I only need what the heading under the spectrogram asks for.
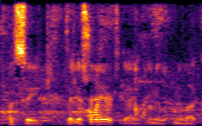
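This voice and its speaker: Male police officer over loud crowd noise. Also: lowish voice. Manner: calm, explanatory, halting. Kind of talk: procedural talk during an arrest. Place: busy airport terminal. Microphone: body-worn camera. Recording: noisy crowded bodycam audio.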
